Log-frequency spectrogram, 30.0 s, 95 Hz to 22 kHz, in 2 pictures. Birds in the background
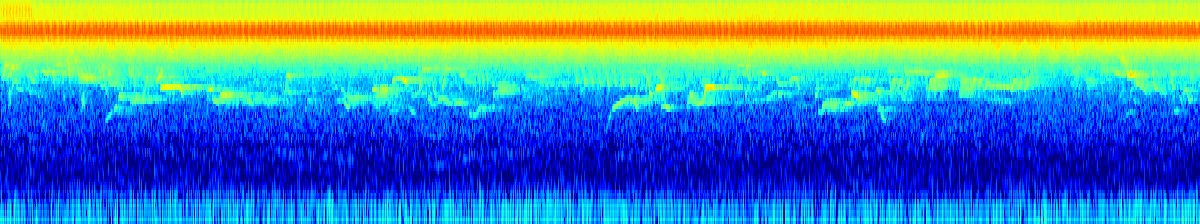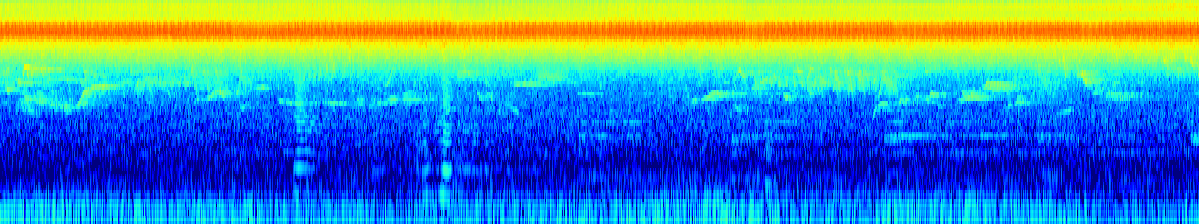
7.2s 16.5s

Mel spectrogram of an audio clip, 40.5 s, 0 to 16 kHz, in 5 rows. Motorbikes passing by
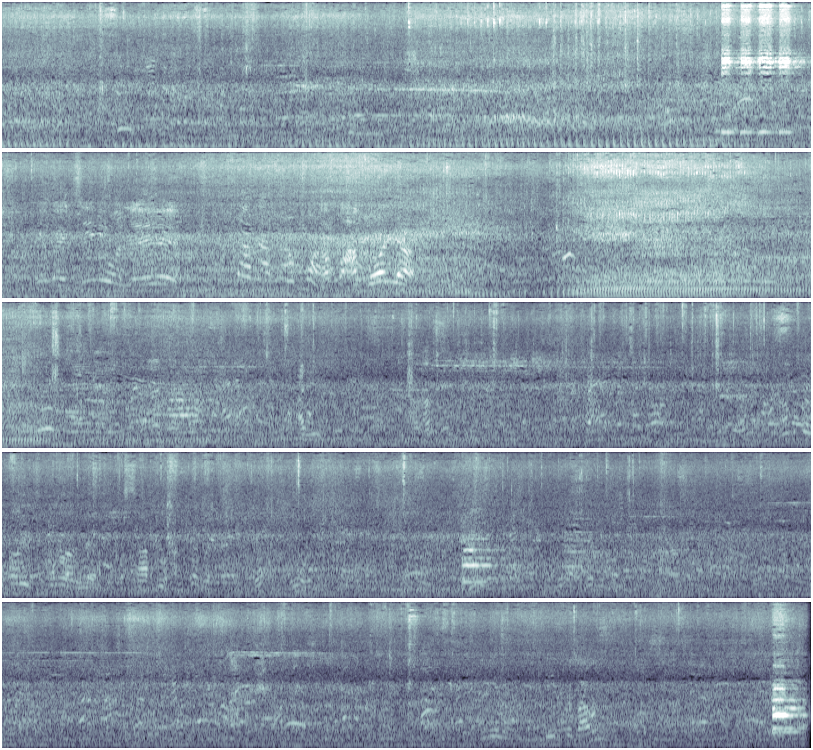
0.0s 20.5s

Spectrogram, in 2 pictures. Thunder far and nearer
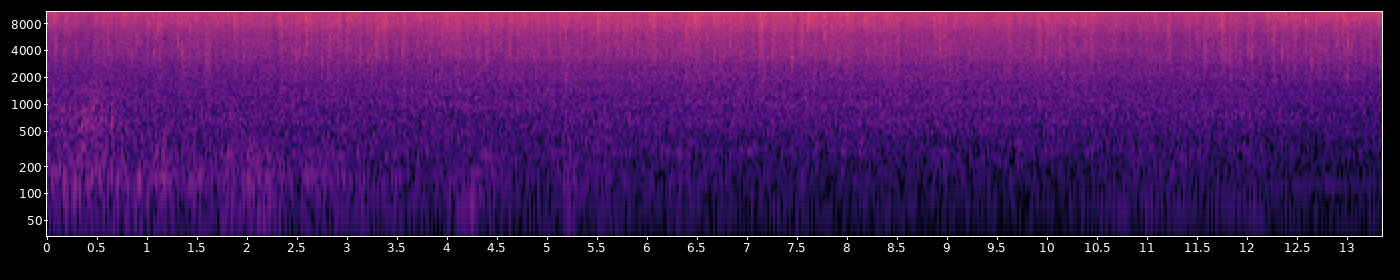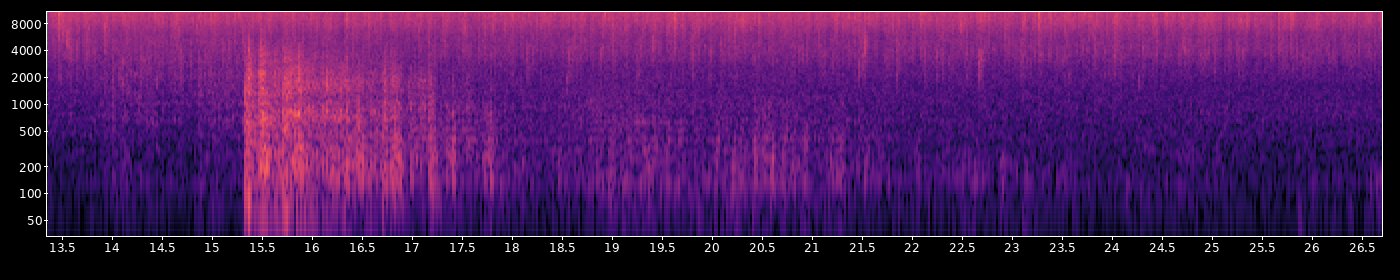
0.0s 3.2s, 14.0s 21.8s

